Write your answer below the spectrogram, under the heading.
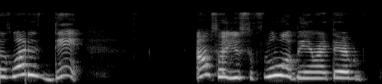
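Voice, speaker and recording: Animated in tone, a woman speaks at a fairly quick pace with lively intonation. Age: 30s. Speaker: vlogger. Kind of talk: casual vlog monologue.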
